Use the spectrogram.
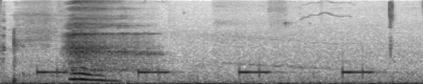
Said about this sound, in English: He says, breathe deeply. Oh, she's breathing deeply. Citizen's on. Oh, she's breathing. She's going for it. She's sucking as much down as she can.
